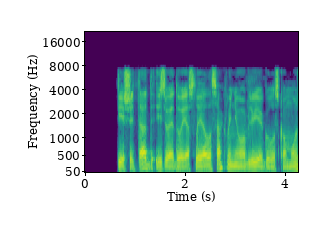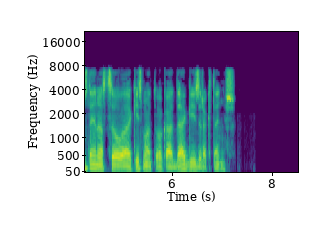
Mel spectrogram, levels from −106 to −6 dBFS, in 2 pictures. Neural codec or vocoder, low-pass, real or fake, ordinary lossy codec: none; 7.2 kHz; real; Opus, 64 kbps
